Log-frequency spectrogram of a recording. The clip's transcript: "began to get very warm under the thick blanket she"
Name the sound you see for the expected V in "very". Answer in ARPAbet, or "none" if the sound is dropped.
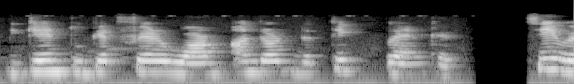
F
